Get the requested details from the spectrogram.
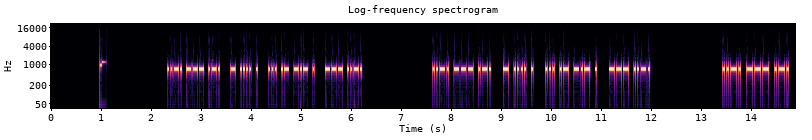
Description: Morse code, heard as a keyed tone, about 32 wpm, 700 Hz. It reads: FOR THE SAKE OF FOR THE SAKE OF FOR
